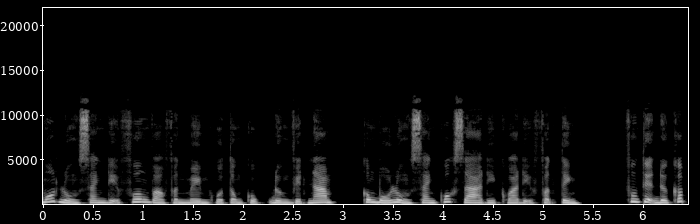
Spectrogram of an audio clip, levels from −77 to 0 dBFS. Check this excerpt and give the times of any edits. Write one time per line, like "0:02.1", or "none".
0:02.5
